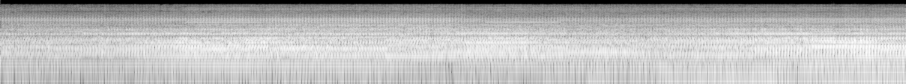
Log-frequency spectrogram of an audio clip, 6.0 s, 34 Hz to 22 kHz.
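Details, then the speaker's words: Philips GC7703 steam iron, soleplate heating normally, orange light blinking, during clean mode: the water pump buzzes steadily nonstop but no steam comes out the front; pump replaced. "ตรงนี้ได้ยินเสียงปั๊น้ำทำงานตลอดเลยนะครับแต่ไอน้ำไม่ออกที่หน้าเตานะครับ"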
